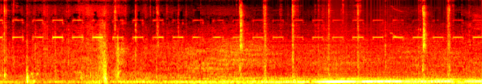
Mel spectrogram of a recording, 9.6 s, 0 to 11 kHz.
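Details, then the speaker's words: 2003–2006 T1N Sprinter van that won't start; battery, alternator, solenoid, and starter are good: sharp dry relay/starter clicks a few times a second with the key held, but the engine never cranks; jiggling the shifter is one suggested fix. "all right so your relay's clicking you can hear your starters clicking okay"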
